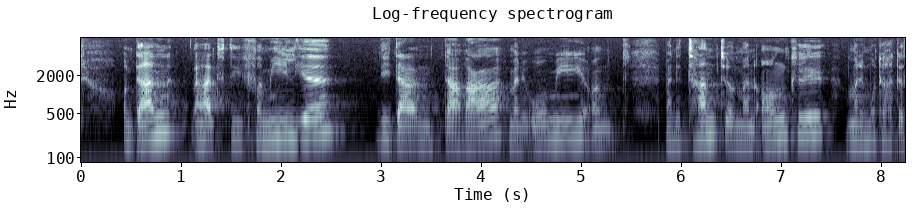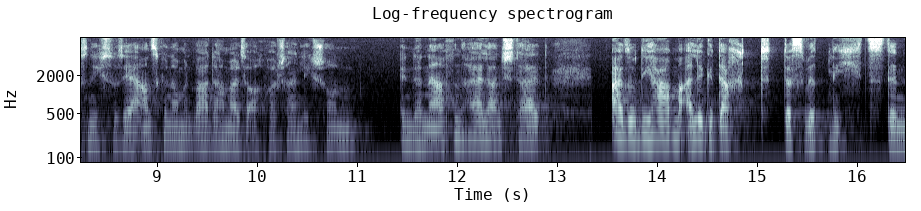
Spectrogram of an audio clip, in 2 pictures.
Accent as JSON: {"language": "German", "region": "Vienna", "country": "Austria", "tie": "born there", "said": "Ich bin am 13. April 1944 in Wien geboren. Meine Mutter war Wienerin, mein Vater Holländer"}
